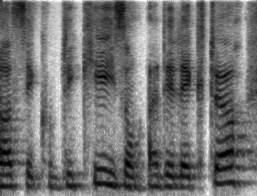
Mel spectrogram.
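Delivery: ordinary delivery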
